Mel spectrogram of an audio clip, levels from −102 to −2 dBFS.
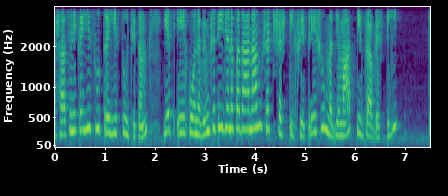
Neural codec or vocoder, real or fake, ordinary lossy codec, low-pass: none; real; none; 3.6 kHz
